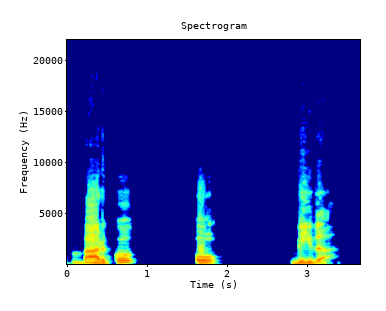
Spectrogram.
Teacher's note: La B y la V. Ambas se pronuncian de la misma manera. No existe distinción entre ellas en español, lo cual sorprende a muchos estudiantes.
